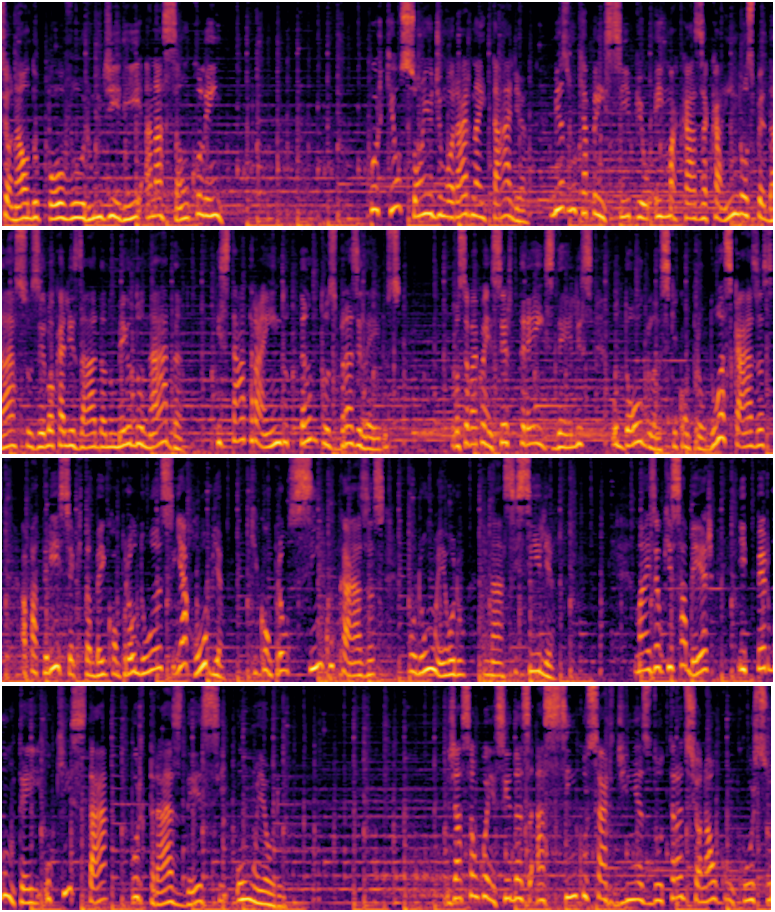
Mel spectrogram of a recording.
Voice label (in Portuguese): Programa de domingo, SBS Portuguese; programa que foi ao ar no domingo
